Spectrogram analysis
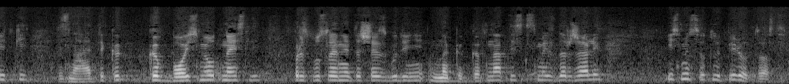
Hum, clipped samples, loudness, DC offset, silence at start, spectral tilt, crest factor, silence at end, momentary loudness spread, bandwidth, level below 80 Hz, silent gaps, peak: none; under 0.1%; -23 LUFS; under 0.1%; 0 s; -4 dB/octave; 22 dB; 0 s; 13 LU; 15.5 kHz; -58 dBFS; none; 0 dBFS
